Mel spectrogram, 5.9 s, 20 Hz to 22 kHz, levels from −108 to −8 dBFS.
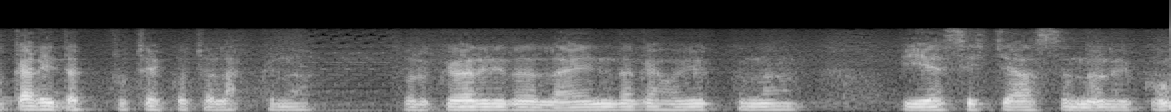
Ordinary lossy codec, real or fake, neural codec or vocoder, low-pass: none; fake; codec, 16 kHz, 0.4 kbps, LongCat-Audio-Codec; none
